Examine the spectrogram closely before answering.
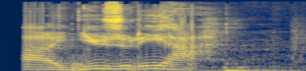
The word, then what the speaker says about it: Yuzuriha: How do you pronounce her name again? Yuzuriha.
